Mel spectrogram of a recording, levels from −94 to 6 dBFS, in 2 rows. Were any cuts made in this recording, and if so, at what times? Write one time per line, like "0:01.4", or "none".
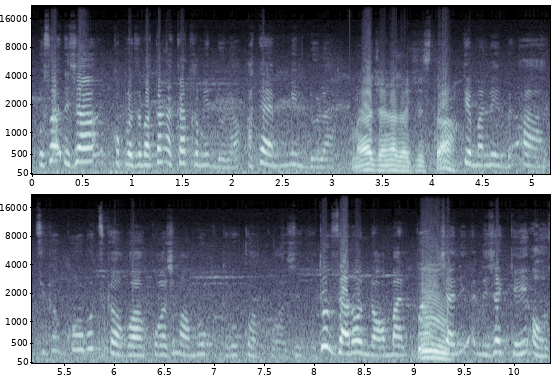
0:03.1
0:07.9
